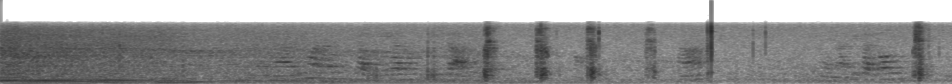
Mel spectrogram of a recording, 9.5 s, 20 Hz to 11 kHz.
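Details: Cat coughing, recorded 2013: quiet start, then about six short, harsh bursts in a loose series; repeated coughing.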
